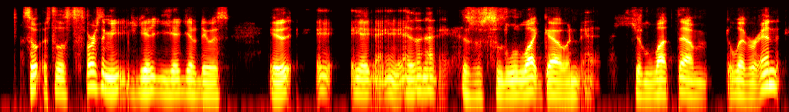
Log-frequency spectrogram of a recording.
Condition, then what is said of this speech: Stuttering. And yes, I do stutter. So your audio is not buffering.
